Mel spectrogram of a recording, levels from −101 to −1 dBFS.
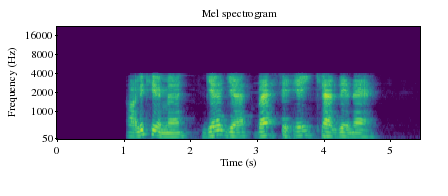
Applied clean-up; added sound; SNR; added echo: neural mask model DeepFilterNet 3.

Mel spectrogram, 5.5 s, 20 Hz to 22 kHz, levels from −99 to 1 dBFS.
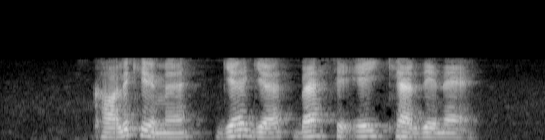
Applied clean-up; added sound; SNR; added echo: none; none; none; none.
